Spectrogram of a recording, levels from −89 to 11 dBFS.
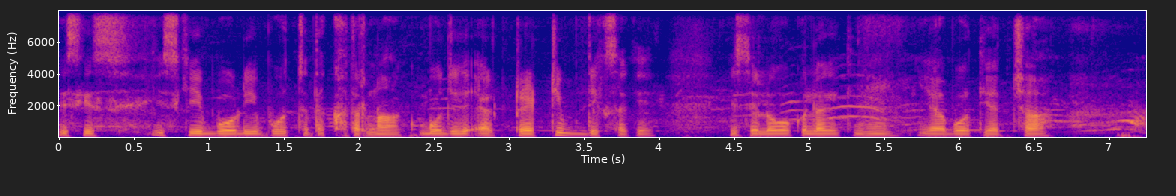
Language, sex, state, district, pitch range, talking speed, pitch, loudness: Hindi, male, Chhattisgarh, Kabirdham, 115-120 Hz, 180 wpm, 115 Hz, -21 LUFS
